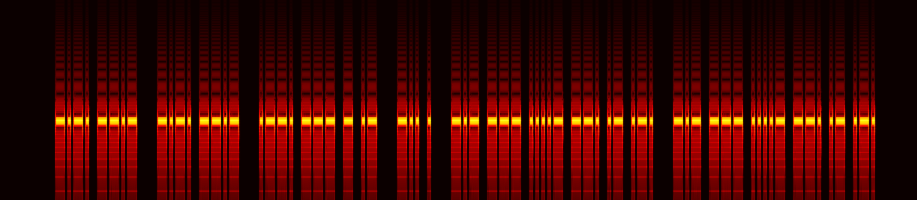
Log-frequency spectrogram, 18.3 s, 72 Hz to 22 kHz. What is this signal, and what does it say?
Morse code, heard as a keyed tone, about 20 wpm, 700 Hz. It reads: CQ CQ POTA DE KO4GAR KO4GAR
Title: POTA QSO Practice - 20wpm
